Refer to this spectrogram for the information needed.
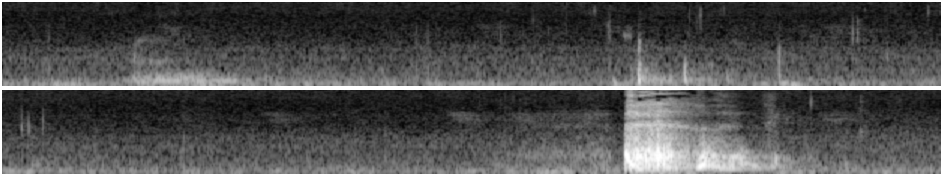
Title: Cat coughing Sound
